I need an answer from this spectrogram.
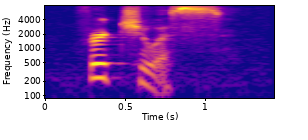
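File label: "virtuous", US English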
